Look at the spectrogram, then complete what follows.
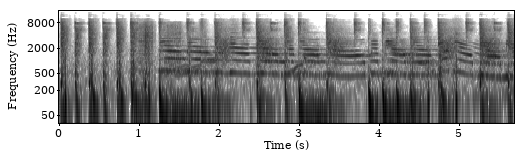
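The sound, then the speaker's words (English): Rap Cat, a cat in a drive-thru restaurant advertisement, meows in long, wavering cries layered over a steady, punchy beat, the music loud throughout with no talking. “Granted, their offer may seem the same, but ours comes with Rap Cat.”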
